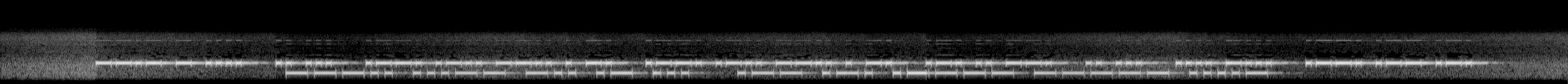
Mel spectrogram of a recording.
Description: Morse code, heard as two keyed tones, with room echo. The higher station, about 24 wpm, 1010 Hz: QTH IS PLZEN PLZEN RIG IS HB PWR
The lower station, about 17 wpm, 540 Hz: 83DAS WR104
